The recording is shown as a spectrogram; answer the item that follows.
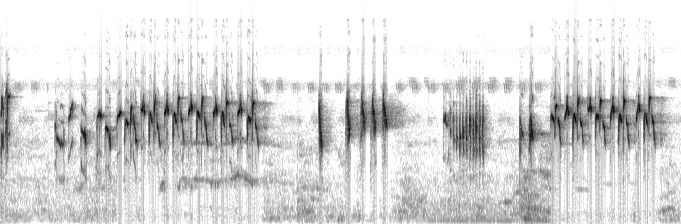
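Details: Yellow-vented bulbul, a wild bird in natural forest surroundings, played as a lure to get kept birds singing and answering. Fast bubbly chattering phrases of quick rising and falling notes run in bursts with short pauses. A faint steady high hum continues throughout.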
